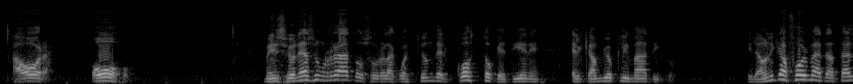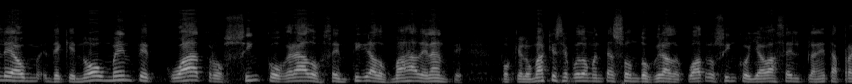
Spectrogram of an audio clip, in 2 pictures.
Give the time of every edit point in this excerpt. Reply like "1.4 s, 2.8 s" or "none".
none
